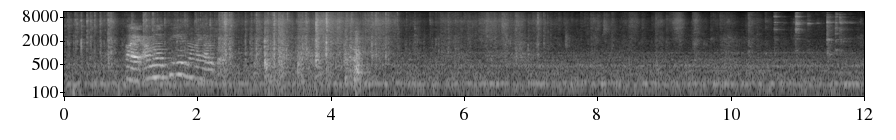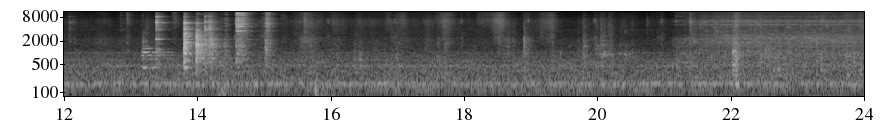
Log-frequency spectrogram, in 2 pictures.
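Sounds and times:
dishes and cutlery clinking: 10.6s - 12.2s, 13.2s - 15.2s.

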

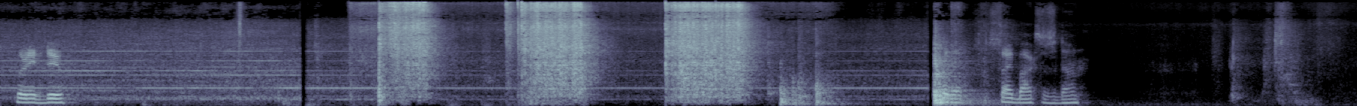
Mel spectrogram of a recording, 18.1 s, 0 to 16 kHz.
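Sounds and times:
arc welding hiss: 4.7s - 6.0s, 6.7s - 8.2s, 8.8s - 10.2s.

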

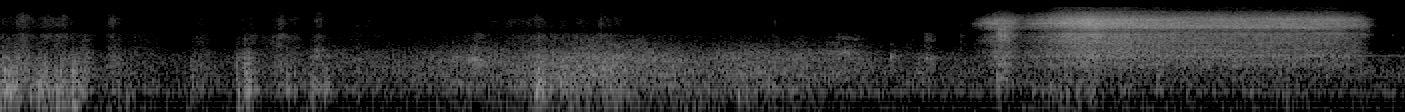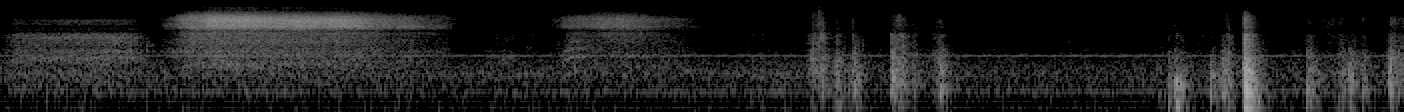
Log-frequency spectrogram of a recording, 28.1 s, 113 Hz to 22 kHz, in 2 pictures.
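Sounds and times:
breath blown into inflatable toy: 9.7s - 18.6s, 19.6s - 21.0s.

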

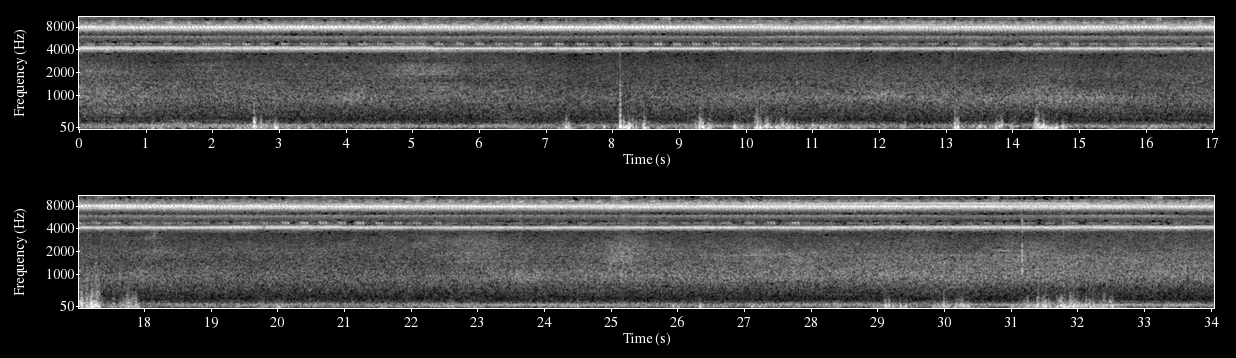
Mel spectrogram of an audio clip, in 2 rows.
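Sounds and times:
distant aircraft engines droning: 0.0s - 34.0s
wind buffeting microphone: 1.8s - 3.3s, 7.2s - 11.6s, 13.1s - 15.0s, 17.0s - 18.0s, 29.1s - 32.8s.

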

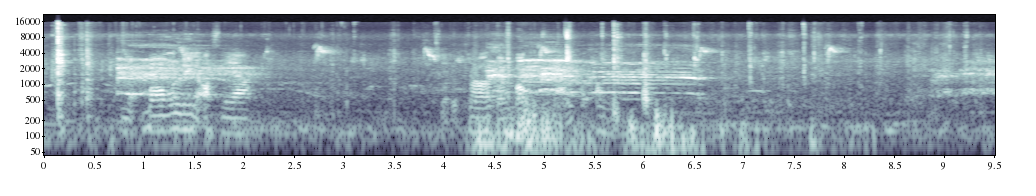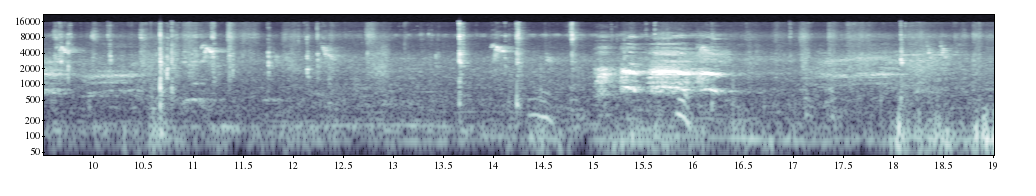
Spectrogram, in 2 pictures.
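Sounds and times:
rooster crowing: 0.8s - 2.4s, 4.4s - 6.8s, 15.0s - 16.6s.

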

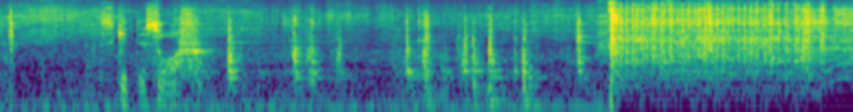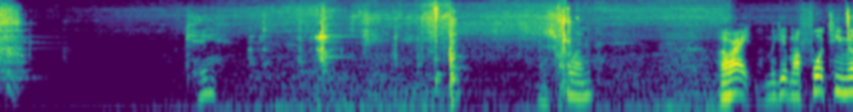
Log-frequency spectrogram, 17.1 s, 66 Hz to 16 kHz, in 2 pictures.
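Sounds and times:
power wrench rattling: 2.2s - 8.9s.

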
